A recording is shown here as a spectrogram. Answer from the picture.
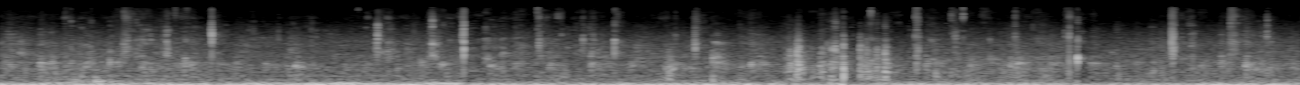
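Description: Close-miked eating: chewing with wet mouth smacks and many small sticky clicks as mouthfuls of shellfish are bitten and chewed.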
